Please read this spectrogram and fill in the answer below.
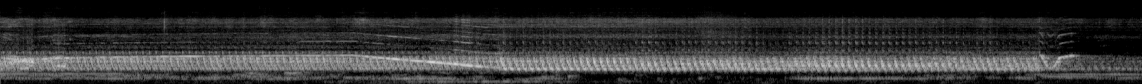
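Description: Ambulance siren wailing: a slow rise in pitch, held, then a slow fall, followed by a rapid warble that cuts off near the end.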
